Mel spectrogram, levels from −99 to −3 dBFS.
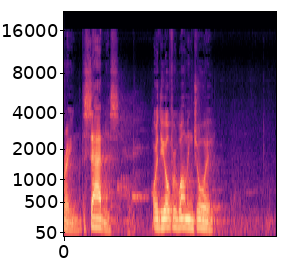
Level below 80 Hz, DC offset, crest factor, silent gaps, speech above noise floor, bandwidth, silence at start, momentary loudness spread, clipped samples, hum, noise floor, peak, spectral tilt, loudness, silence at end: -46 dBFS; under 0.1%; 18 dB; none; 33 dB; 15.5 kHz; 0 s; 21 LU; under 0.1%; none; -49 dBFS; 0 dBFS; -7 dB/octave; -16 LUFS; 1.15 s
